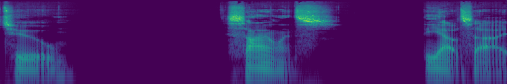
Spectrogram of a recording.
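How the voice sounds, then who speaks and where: The recording is very clean with a silent background and a dry, close sound with no echo, carrying a voice with vocal fry and fairly even intonation. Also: man. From US Northeast (New Jersey). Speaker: fitness coach. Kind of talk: casual chat. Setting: home recording.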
